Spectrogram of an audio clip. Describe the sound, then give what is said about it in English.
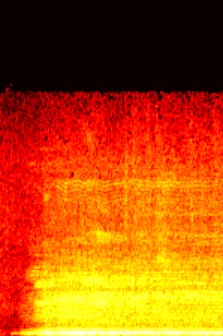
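A debate audience hums together to vote for the con side as the winner, in one loud, sustained drone, rising within the first half second and holding a steady low pitch to the end, with no talking over it. “If you think the con side won tonight, give me a hum.”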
